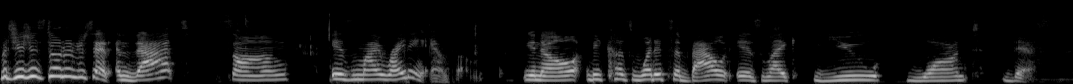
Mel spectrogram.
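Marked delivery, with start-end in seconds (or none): 0.0-1.1 mock very high, teary, rushed crying voice. Recalling crying on the plane to Jamaica with him: retelling her own crying. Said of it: "and I'm crying".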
